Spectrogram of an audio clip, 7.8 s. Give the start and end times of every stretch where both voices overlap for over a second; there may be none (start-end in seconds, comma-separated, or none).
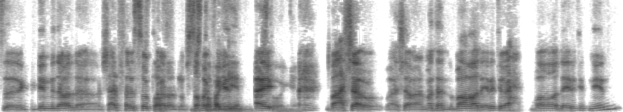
1.8-3.5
